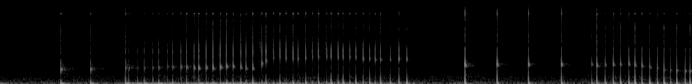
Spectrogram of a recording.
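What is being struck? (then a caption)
Candle lid. Fingers tap on a candle lid, and covering the lid with a hand changes the pitch of its ringing tone. A few separate taps lead into a rapid run in which the hollow ring slides upward from a low-mid tone, followed by spaced single taps and another quick flurry whose pitch drifts back down.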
